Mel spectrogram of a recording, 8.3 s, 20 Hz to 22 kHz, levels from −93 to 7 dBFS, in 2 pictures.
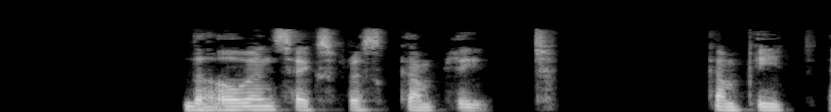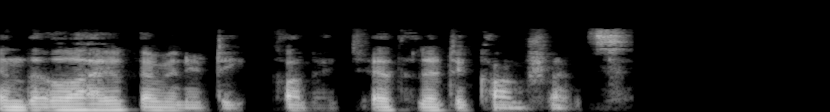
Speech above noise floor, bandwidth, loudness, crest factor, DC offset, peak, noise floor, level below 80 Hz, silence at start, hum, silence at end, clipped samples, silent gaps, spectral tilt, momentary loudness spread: over 72 dB; 7.8 kHz; -19 LUFS; 20 dB; under 0.1%; 0 dBFS; under -90 dBFS; -52 dBFS; 0.9 s; none; 1 s; under 0.1%; 1.95-2.00 s, 2.47-2.66 s, 2.80-3.53 s, 3.97-4.02 s, 4.08-4.14 s, 5.39-5.52 s, 5.85-5.91 s; -5.5 dB/octave; 13 LU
